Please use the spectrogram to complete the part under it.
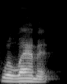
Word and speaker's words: Willamette: And it's pronounced Willamette, damn it.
